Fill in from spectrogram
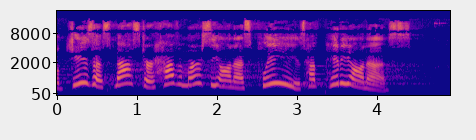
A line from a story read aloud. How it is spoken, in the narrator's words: They yell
